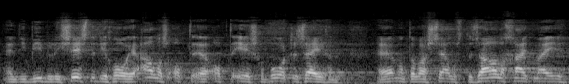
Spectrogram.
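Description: A man preaching a fiery sermon, denouncing his opponents and building to near-shouting. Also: mid-range voice, fairly quick, slight background noise. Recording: echoey hall with long reverb.

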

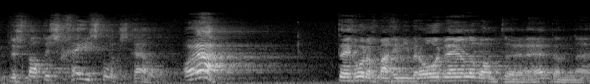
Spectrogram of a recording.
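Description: A man giving a sermon, swinging between loud emphatic declaiming and low conversational asides. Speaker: preacher. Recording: reverberant hall.

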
